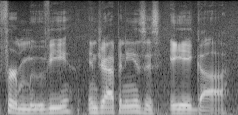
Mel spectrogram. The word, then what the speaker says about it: eiga: So E-I-G-A, eiga. When you pronounce the E and the I, when you think about it, you might tell someone it's just a long E. It's a, but you are saying eiga. Yeah. It's just very subtle. It's like a. very subtle in there.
